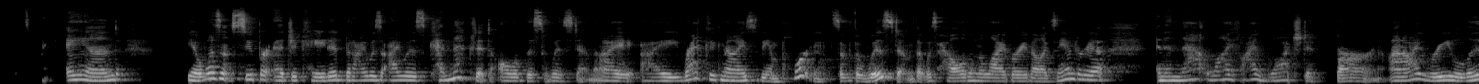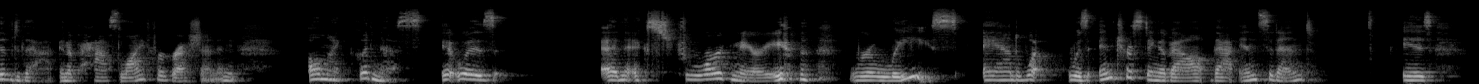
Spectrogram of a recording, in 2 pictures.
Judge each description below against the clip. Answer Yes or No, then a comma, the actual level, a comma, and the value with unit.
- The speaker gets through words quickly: No, average, 140 wpm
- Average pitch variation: Yes, average, 4.8 semitones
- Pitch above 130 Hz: Yes, high, 190 Hz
